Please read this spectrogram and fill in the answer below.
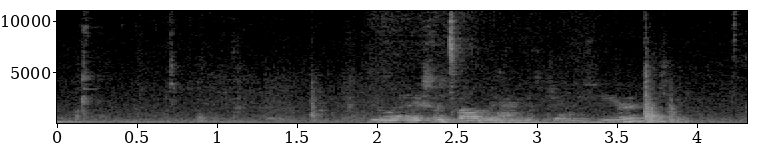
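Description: Hushed room with a few faint clicks and knocks, then a voice speaking quietly for about two seconds in the second half.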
